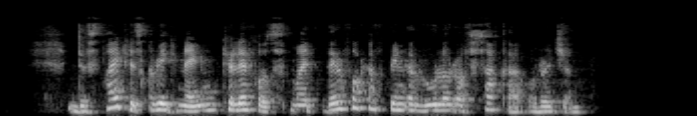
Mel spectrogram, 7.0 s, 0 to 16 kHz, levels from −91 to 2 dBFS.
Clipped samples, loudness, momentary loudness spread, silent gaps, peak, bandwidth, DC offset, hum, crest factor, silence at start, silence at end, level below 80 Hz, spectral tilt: under 0.1%; -23 LUFS; 10 LU; none; -4 dBFS; 7.6 kHz; under 0.1%; none; 18 dB; 0.65 s; 1.15 s; -70 dBFS; -7 dB/octave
